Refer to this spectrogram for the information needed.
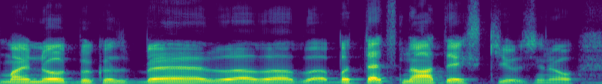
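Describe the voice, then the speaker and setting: The speaker is a man. His pitch is medium. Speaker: gaming YouTuber. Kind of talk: casual vlog talk to viewers. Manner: halting, self-correcting.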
